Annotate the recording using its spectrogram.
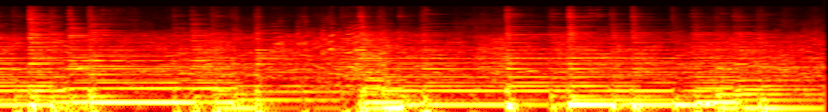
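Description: Acoustic guitar strummed steadily through an instrumental passage of a live song, with no singing.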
